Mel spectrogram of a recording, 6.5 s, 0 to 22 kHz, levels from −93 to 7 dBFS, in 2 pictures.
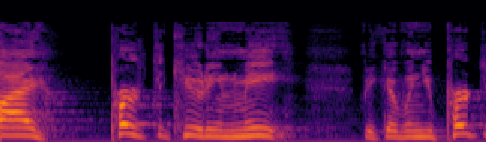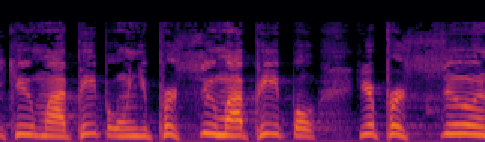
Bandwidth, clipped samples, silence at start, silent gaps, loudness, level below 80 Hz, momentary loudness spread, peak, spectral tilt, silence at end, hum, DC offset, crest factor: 11.5 kHz; under 0.1%; 0 s; none; -30 LUFS; -64 dBFS; 11 LU; -10 dBFS; -6.5 dB/octave; 0 s; none; under 0.1%; 20 dB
